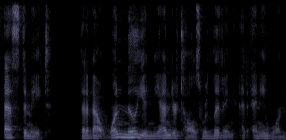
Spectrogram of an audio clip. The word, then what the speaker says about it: Neanderthal: a funny word because the th is pronounced like a t usually here i go neanderthals first people on earth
